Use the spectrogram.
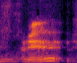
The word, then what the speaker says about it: frère: फ्रेर या FRERE, फ्रेर. FRERE, फ्रेर. FRERE और ई पे एक्सोन ग्राफ है.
